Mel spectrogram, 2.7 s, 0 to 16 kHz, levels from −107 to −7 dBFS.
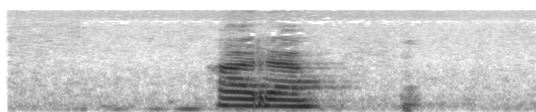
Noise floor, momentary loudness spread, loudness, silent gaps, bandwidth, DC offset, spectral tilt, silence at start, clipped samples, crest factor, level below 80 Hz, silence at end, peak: -65 dBFS; 26 LU; -27 LUFS; none; 11.5 kHz; under 0.1%; -6.5 dB/octave; 0.9 s; under 0.1%; 22 dB; -68 dBFS; 0.6 s; -10 dBFS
